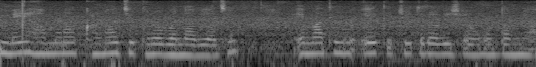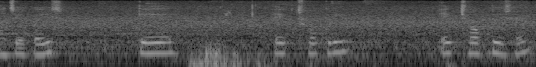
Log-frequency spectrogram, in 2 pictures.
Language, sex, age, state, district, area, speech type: Gujarati, female, 18-30, Gujarat, Rajkot, rural, spontaneous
